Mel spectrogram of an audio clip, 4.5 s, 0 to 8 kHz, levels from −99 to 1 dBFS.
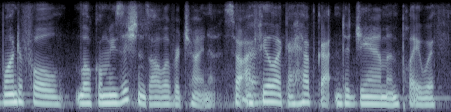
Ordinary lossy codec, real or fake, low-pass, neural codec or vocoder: Opus, 24 kbps; real; 7.2 kHz; none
